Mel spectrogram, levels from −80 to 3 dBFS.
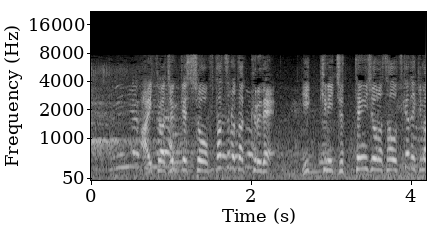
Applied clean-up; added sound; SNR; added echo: none; Bowed string instrument; 17 dB; none.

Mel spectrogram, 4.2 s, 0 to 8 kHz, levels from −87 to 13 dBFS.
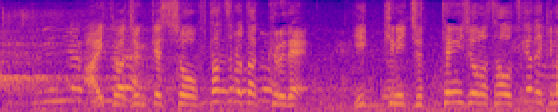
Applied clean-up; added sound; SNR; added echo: none; none; none; none.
